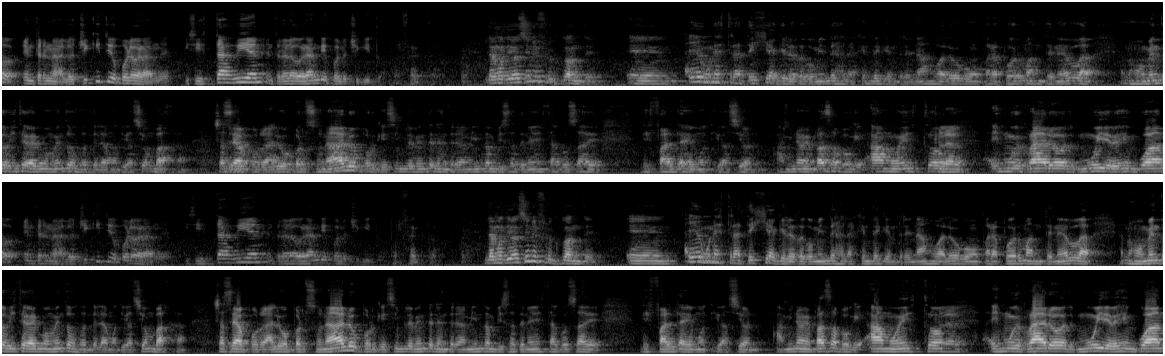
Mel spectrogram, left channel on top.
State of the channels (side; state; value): both; normal; correlation 0.70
